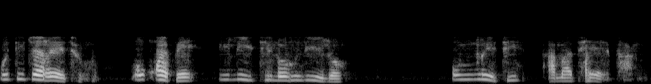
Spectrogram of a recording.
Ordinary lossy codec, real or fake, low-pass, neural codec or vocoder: none; fake; 3.6 kHz; vocoder, 22.05 kHz, 80 mel bands, HiFi-GAN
